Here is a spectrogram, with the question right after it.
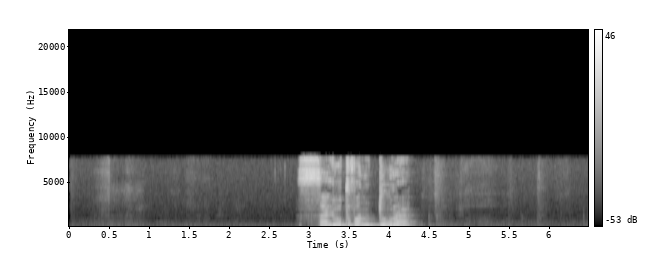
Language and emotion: Russian, angry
